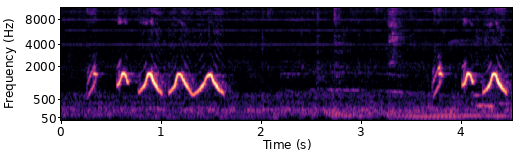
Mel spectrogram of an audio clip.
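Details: Lively Bali-style kepodang (black-naped oriole) song of two phrases, each a run of four or five looping whistles that rise and fall, separated by a pause of about two seconds.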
